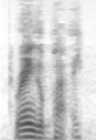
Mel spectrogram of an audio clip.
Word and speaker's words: Rangubphai: Rangubphai, yes.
